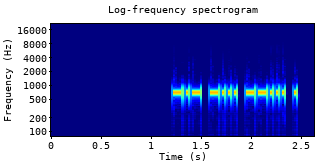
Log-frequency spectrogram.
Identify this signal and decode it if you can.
Morse code, heard as a keyed tone, about 40 wpm, 700 Hz. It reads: KB7E
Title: USA Call Signs - 2x Character Spacing - 40wpm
